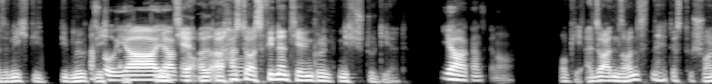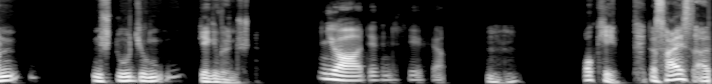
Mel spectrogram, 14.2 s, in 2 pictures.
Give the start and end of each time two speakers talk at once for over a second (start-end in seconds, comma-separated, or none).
0.9-2.5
